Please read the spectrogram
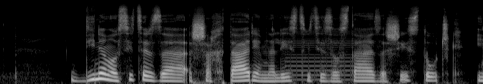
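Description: A hard, raspy buzz cuts into the speech from 2.85 to 3.74 s, sitting about 21 dB below it, pitched at 217 Hz and thick with harmonics. This is GSM phone buzz: a nearby 2G phone's transmit bursts, here a data transfer, were rectified by the audio circuitry.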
